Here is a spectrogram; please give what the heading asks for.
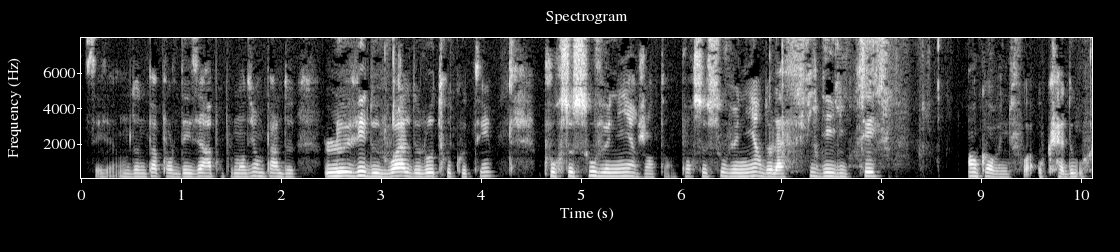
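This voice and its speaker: A French woman giving a spiritual card reading to the viewer, speaking softly and hesitantly, often repeating phrases with many fillers. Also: mid-range voice, steady tone, fairly quick. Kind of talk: channeled reading, addressing viewer.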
